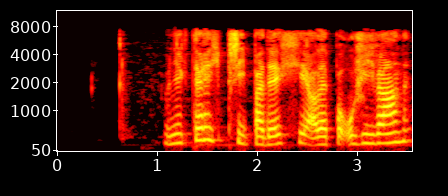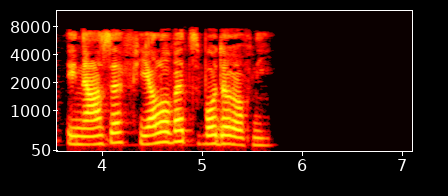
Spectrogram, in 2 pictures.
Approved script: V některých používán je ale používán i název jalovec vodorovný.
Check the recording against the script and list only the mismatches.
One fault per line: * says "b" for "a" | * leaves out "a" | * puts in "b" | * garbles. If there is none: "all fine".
* says "případech" for "používán"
